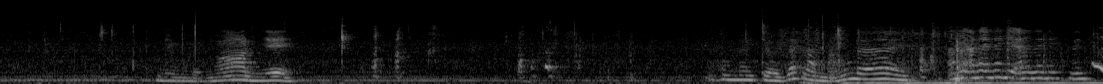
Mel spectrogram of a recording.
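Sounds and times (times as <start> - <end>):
mouth clicks and smacks: 3.3 - 5.9.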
